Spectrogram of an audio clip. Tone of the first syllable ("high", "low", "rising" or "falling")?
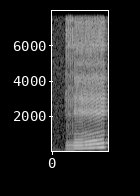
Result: rising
